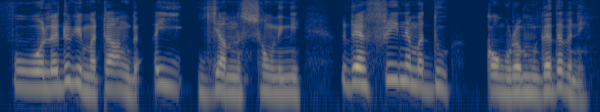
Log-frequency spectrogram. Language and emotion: Manipuri, angry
